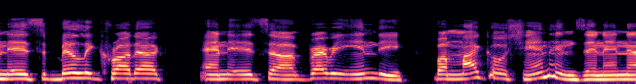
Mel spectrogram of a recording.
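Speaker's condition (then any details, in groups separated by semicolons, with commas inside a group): ALS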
